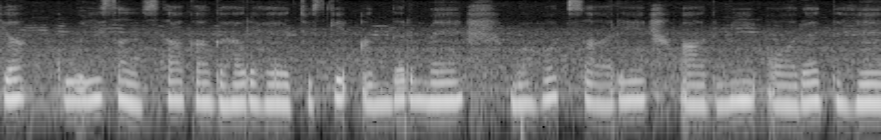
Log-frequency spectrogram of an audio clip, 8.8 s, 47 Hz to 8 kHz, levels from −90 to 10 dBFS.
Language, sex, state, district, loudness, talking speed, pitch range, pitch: Hindi, female, Jharkhand, Deoghar, -17 LUFS, 95 wpm, 185-205 Hz, 195 Hz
